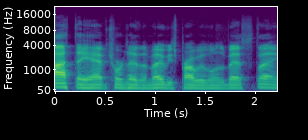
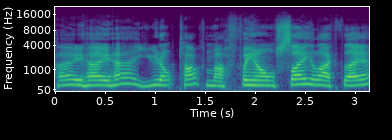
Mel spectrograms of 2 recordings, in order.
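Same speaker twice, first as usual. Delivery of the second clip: put-on very high, slow, drawling Southern accent; 11 semitones higher, 4 dB louder than usual. Retelling a movie scene where a character interrupts a fight: put-on Southern accent. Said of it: "real put-on Southern accent".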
